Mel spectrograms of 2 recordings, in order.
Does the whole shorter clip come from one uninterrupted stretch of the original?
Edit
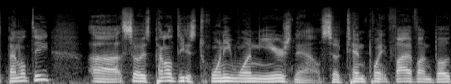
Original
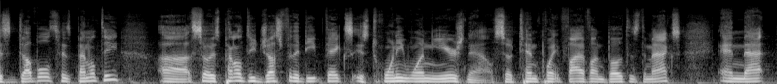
no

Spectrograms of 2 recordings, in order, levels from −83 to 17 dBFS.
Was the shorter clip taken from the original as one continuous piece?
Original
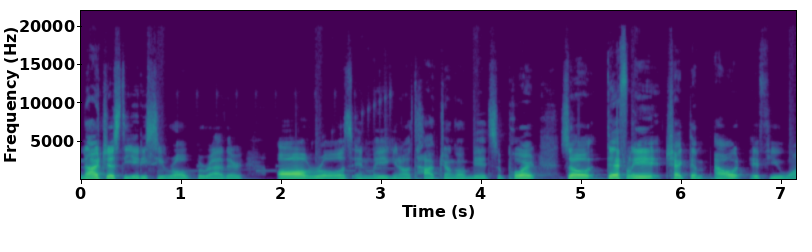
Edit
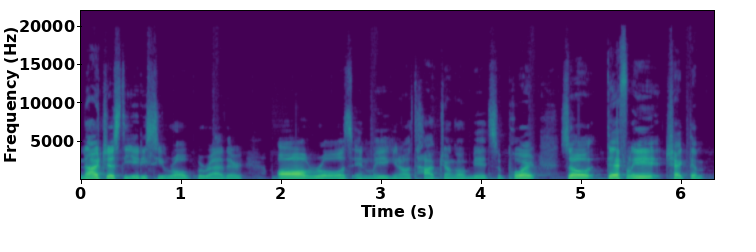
yes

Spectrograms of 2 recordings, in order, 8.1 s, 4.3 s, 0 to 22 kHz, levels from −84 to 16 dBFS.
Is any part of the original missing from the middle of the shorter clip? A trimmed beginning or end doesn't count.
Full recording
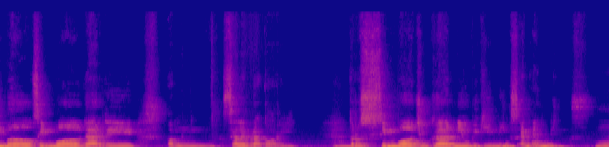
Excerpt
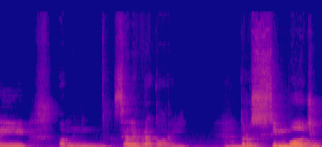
no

